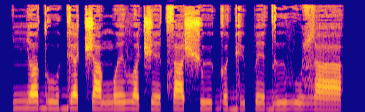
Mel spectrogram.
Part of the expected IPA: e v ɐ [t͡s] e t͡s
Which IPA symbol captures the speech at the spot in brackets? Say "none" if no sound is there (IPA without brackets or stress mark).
t͡ʃ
